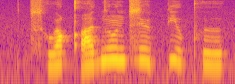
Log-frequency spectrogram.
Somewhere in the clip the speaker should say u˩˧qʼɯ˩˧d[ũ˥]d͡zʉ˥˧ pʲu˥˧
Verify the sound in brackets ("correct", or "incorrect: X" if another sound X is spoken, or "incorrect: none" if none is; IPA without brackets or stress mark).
correct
